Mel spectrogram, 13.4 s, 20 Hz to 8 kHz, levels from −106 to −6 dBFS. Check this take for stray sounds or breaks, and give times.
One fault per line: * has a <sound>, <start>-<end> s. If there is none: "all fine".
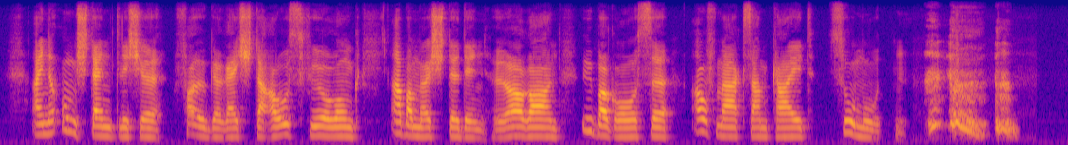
* has a throat clearing, 11.5-12.8 s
